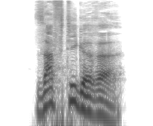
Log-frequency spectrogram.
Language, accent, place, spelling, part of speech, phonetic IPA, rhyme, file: German, Germany, Berlin, saftigere, adjective, [ˈzaftɪɡəʁə], -aftɪɡəʁə, De-saftigere.ogg
- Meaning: inflection of saftig: 1. strong/mixed nominative/accusative feminine singular comparative degree 2. strong nominative/accusative plural comparative degree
